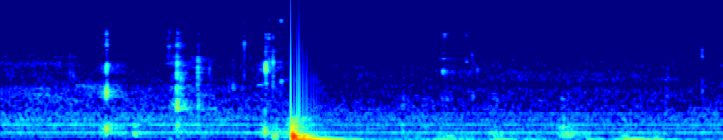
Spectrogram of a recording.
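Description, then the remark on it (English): Someone drinks the last of the water from a water bottle: a few light clicks and taps, a soft low thump, then brief quiet gulping and squishy sounds, with no talking. “I'm going to get some water here. Where did I put my water bottle?”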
